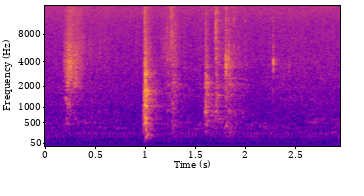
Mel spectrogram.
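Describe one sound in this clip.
Wooden shutter slats clack as a hand moves them.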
